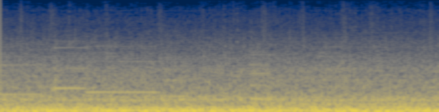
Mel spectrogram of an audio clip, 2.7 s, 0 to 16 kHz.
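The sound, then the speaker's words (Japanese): Car driving along a main road at nine in the morning: a steady low rumble of engine and road noise that barely changes, with no talk over it. “朝の9時大通りを走行しております”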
